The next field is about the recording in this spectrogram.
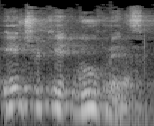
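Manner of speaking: stress on "intricate". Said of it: "I need to emphasize this word".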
